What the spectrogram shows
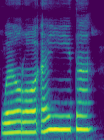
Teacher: Huruf ra kita baca tebal karena ra-nya berharakat fathah ya, kita angkat pangkal lidah.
